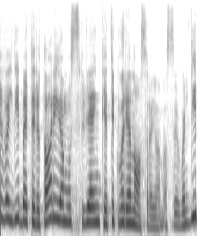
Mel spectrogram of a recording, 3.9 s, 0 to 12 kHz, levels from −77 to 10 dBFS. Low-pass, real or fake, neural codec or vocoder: 10.8 kHz; fake; codec, 32 kHz, 1.9 kbps, SNAC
